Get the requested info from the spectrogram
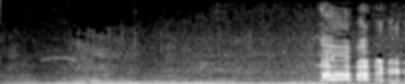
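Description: Steady low drone of a running engine, swelling slightly about a second in.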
